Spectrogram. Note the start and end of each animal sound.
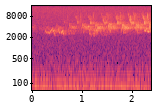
[0.00, 2.40] Red-eyed Vireo (Vireo olivaceus)
[0.36, 2.40] Ovenbird (Seiurus aurocapilla)

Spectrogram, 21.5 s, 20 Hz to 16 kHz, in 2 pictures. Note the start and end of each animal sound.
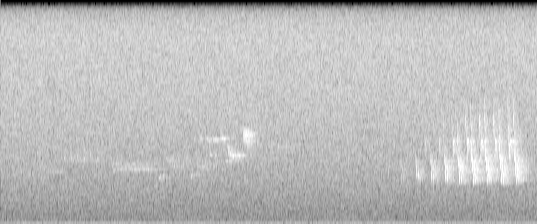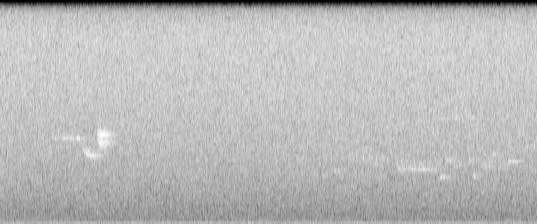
[0.42, 4.01] Winter Wren (Troglodytes hiemalis)
[3.90, 5.12] Black-throated Green Warbler (Setophaga virens)
[7.85, 10.54] Ovenbird (Seiurus aurocapilla)
[11.80, 13.07] Black-throated Green Warbler (Setophaga virens)
[17.12, 21.23] Winter Wren (Troglodytes hiemalis)

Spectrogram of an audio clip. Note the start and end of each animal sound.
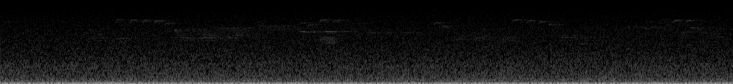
[1.19, 2.26] Black-capped Chickadee (Poecile atricapillus)
[2.10, 3.71] Black-throated Green Warbler (Setophaga virens)
[3.06, 3.71] Black-capped Chickadee (Poecile atricapillus)
[5.01, 6.09] Black-capped Chickadee (Poecile atricapillus)
[6.46, 7.18] Black-capped Chickadee (Poecile atricapillus)

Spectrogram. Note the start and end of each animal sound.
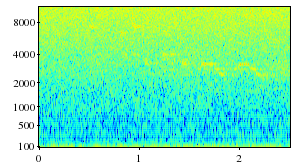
[1.06, 2.46] Veery (Catharus fuscescens)

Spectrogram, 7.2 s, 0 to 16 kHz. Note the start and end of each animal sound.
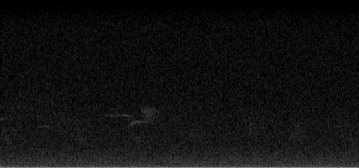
[0.00, 1.06] Winter Wren (Troglodytes hiemalis)
[0.00, 7.20] Red-eyed Vireo (Vireo olivaceus)
[1.98, 3.16] Black-throated Green Warbler (Setophaga virens)

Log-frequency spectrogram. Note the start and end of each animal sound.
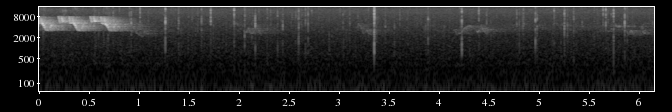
[0.00, 1.00] Ovenbird (Seiurus aurocapilla)
[0.00, 6.16] Red-eyed Vireo (Vireo olivaceus)
[4.99, 6.16] Black-throated Green Warbler (Setophaga virens)

